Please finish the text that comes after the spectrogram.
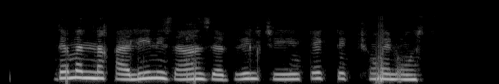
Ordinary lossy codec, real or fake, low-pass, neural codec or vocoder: AAC, 32 kbps; real; 9.9 kHz; none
